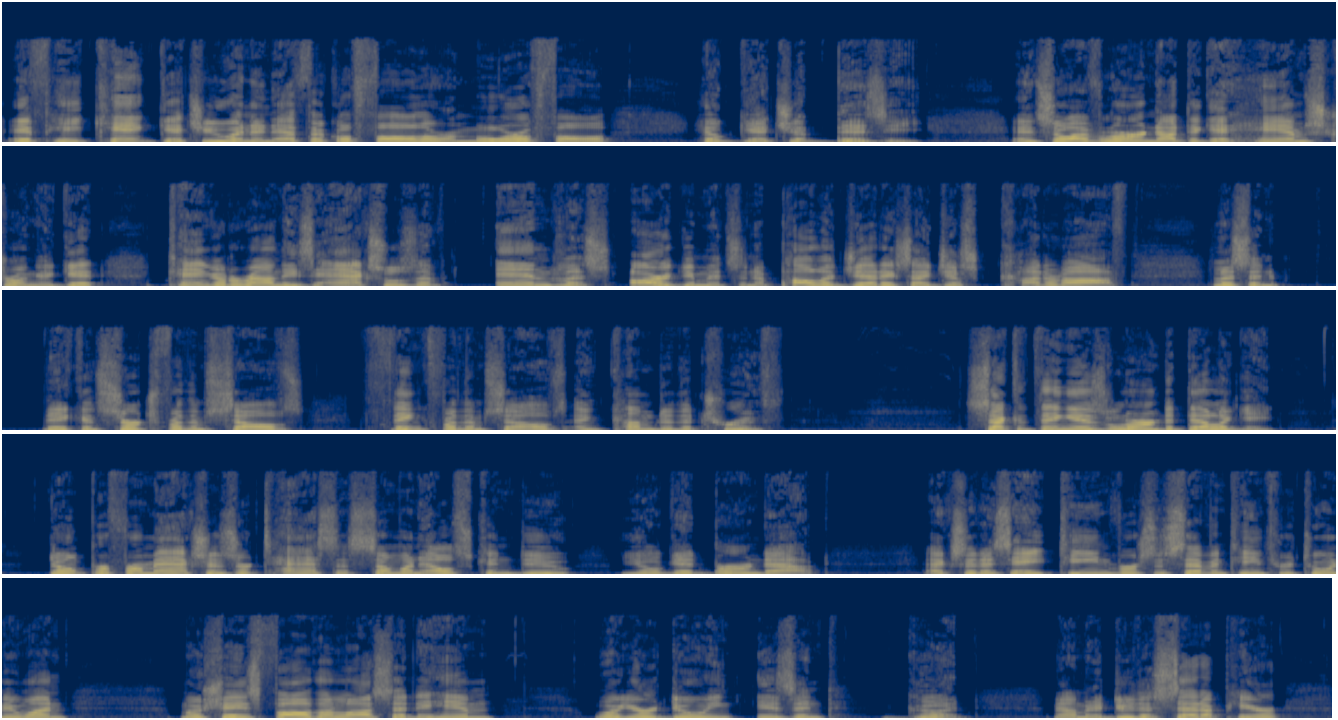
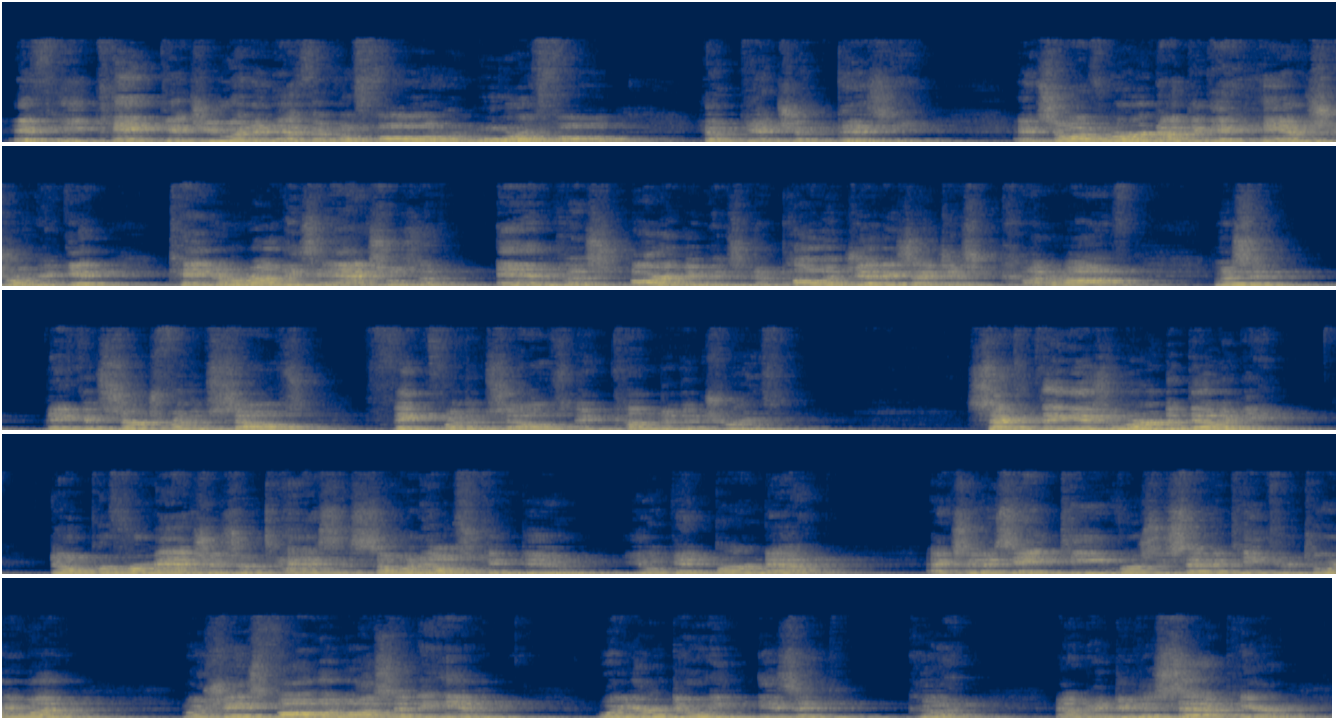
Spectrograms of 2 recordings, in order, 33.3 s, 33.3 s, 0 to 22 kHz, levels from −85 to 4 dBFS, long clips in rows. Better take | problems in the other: first | off-mic speech; far // room echo; noticeable; dies away in 0.8 s

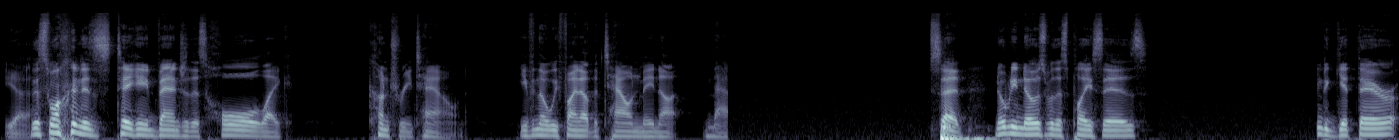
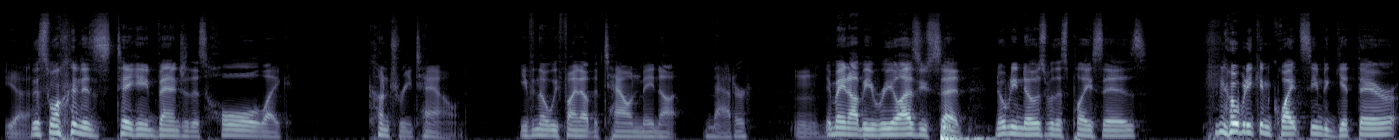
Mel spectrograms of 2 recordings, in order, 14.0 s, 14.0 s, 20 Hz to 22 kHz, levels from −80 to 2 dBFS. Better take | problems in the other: second | audio cutting out; at 7.5 s for 2 s and at 12 s for 1.5 s

